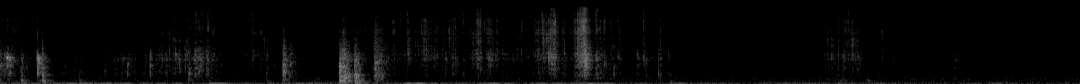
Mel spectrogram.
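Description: Silver foil wrapper of a 2018 Topps Tier One baseball card pack being torn open and crinkled, in several short bursts. Near the end only faint small ticks and rustles remain.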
